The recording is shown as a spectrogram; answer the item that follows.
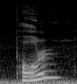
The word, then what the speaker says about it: Paul: Ich heiße Edith Paul, richtig ausgesprochen, nicht Paule, wie es die meisten tun, aber ich bin Mutter, Aktivistin und Künstlerin.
